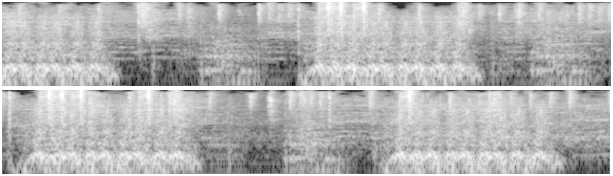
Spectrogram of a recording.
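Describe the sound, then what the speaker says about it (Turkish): Automatic gunfire in the online shooter Wolfteam comes in three long, loud bursts separated by brief pauses, each a rapid rattle of shots, with a player's voice faintly present between them. "Sıkıyorlar."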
